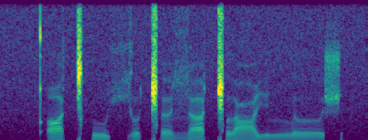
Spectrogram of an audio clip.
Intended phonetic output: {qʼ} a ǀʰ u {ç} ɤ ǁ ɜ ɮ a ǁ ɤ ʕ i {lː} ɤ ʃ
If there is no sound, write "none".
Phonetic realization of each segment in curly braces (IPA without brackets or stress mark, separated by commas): qʼ, ç, lː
